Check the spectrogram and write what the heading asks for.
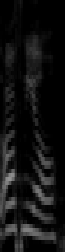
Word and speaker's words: Othniel: There was Othniel.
